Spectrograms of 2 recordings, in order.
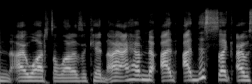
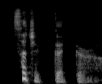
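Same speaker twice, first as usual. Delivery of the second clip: hushed, soft, breathy villain voice; 5 semitones lower, 7 dB quieter than usual. Describing a season-two scene, quoting how it ends, as a Cora impression. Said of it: "it ends with Cora going".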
